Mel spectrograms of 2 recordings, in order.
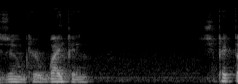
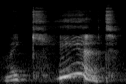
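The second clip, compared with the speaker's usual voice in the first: high, louder sobbing plea; 7 dB louder than usual. A narrator's reading. Widow sobbing to her ghost husband, much higher. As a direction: sob it out, voice breaking high. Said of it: "Nancy sobbed".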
